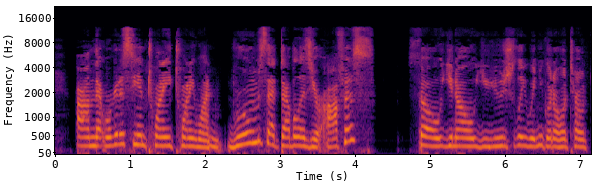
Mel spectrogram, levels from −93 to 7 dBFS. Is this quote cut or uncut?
uncut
